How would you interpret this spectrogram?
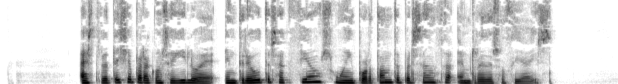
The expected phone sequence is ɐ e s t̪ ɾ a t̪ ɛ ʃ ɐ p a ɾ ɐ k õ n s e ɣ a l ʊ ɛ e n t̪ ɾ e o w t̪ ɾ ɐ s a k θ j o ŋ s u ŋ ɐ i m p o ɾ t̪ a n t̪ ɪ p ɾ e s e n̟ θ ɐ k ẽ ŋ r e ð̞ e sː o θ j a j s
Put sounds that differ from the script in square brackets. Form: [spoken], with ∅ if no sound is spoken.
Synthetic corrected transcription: ɐ e s t̪ ɾ a t̪ ɛ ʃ ɐ p a ɾ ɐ k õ n s e ɣ [i] l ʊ ɛ e n t̪ ɾ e o w t̪ ɾ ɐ s a k θ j o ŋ s u ŋ ɐ i m p o ɾ t̪ a n t̪ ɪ p ɾ e s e n̟ θ ɐ [ʔ] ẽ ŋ r e ð̞ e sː o θ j a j s

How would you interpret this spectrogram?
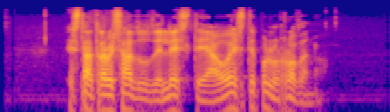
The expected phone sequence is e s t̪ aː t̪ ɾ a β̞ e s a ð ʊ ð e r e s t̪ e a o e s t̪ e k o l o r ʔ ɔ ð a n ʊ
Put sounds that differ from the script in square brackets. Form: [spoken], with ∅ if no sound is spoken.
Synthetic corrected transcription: e s t̪ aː t̪ ɾ a β̞ e s a ð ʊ ð e [l] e s t̪ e a o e s t̪ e [p] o l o r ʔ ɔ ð a n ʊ

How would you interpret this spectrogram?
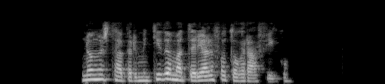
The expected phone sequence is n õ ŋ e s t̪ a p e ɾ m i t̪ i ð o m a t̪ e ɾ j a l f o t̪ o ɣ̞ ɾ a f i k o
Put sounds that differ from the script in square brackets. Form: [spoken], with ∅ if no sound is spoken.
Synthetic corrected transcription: n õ ŋ e s t̪ a p e ɾ m i t̪ i ð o m a t̪ e ɾ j a l f o t̪ o ɣ̞ ɾ a f i k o

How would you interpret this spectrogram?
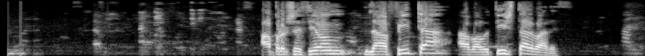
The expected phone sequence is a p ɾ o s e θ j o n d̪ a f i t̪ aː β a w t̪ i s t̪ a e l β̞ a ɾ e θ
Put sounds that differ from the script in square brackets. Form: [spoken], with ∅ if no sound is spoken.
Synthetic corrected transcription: a p ɾ o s e θ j o n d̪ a f i t̪ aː β a w t̪ i s t̪ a [a] l β̞ a ɾ e θ

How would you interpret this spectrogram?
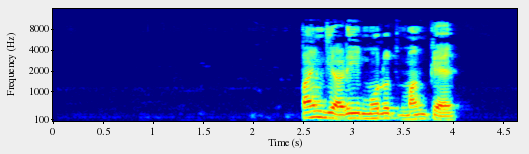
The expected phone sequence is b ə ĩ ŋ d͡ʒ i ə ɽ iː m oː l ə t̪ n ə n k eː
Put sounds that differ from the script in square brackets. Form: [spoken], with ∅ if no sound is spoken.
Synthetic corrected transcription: [p] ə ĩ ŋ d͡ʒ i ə ɽ iː m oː l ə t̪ [m] ə [ŋ] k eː

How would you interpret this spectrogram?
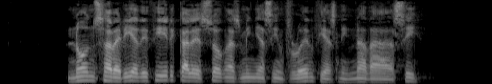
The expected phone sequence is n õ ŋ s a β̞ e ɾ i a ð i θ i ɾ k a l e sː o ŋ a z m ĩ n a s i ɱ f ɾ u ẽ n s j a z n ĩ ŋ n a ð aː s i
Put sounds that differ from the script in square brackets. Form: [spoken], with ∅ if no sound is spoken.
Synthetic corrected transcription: n õ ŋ s a β̞ e ɾ i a ð i θ i ɾ k a l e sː o ŋ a z m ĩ [ɲ] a s i ɱ f [l] u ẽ n [θ] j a z n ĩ ŋ n a ð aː s i

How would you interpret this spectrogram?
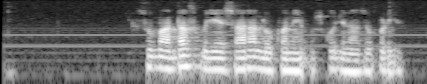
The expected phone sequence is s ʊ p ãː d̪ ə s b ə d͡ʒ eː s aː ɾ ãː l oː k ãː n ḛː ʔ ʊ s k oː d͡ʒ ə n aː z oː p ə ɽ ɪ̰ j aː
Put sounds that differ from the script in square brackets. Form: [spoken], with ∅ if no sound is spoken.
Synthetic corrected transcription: s ʊ [b] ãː d̪ ə s b ə d͡ʒ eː s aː ɾ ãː l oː k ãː n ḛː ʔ ʊ s k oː d͡ʒ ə n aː z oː p ə ɽ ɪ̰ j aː

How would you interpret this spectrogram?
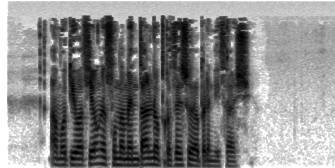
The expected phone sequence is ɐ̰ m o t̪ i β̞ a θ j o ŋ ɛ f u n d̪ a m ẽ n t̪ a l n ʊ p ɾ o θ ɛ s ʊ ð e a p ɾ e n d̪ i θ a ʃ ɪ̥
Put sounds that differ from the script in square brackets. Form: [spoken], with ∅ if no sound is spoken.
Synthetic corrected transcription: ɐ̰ m o t̪ i β̞ a θ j o ŋ ɛ f u n d̪ a m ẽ n t̪ a l n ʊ p ɾ o θ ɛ s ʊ ð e a p ɾ e n d̪ i θ a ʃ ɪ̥

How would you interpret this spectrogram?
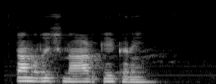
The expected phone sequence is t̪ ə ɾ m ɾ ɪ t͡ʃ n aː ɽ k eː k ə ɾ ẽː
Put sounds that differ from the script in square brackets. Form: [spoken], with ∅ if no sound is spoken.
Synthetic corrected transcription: t̪ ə [∅] m ɾ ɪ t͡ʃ n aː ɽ k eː k ə ɾ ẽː

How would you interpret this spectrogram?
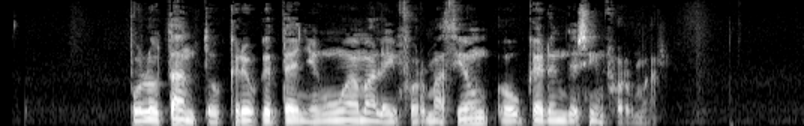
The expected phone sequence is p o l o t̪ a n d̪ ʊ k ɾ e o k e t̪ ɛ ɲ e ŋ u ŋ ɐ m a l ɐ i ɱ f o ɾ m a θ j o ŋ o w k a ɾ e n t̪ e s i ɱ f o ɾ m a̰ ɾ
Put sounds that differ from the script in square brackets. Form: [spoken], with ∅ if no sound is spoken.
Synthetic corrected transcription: p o l o t̪ a n [t̪] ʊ k ɾ e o k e t̪ ɛ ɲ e ŋ u ŋ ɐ m a l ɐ i ɱ f o ɾ m a θ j o ŋ o w k [ɛ] ɾ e n [d̪] e s i ɱ f o ɾ m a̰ ɾ

